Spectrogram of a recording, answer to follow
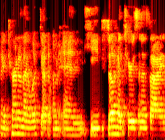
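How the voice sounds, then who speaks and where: A woman's very deep, low pitch in a Midwestern accent, monotone and flat, at a moderate pace. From US Midwest, Fond du Lac, Wisconsin. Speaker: personal trainer and entrepreneur. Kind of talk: personal story in podcast interview.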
